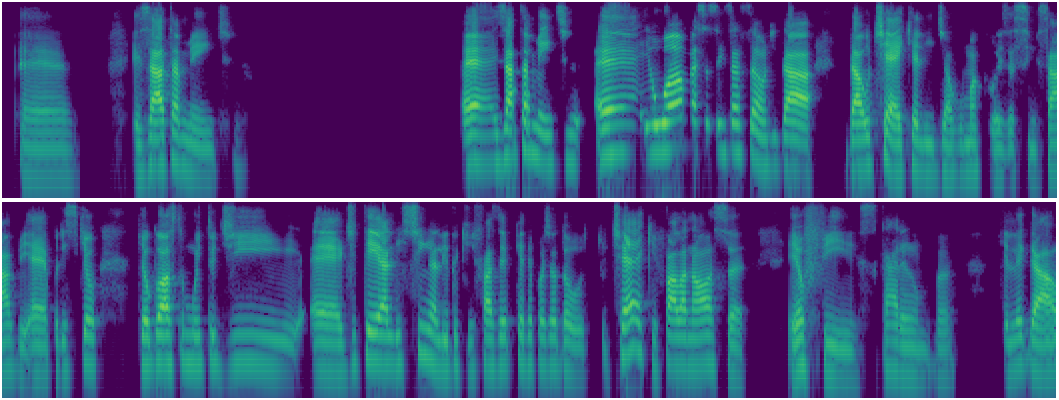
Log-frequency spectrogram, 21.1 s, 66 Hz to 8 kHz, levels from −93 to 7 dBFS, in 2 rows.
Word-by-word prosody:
É, 110 -1 -10 0.6
exatamente. 135 -4 +1 2.3
É, 155 -1 +5
exatamente. 165 -2 +1 0.3
É, 195 +2 +4 0.2
eu 195 +1 -3
amo 230 +2 +8
essa 215 -2 -3
sensação 200 -5 -3
de 145 - -19
dar 140 -3 +6 0.3
dar 135 0 +6
o 145 - -4
check 125 -3 +3
ali 125 -2 -5
de 120 - -8
alguma 120 +2 -8
coisa, 115 -2 -15
assim, 110 -1 -15
sabe? 125 +2 -3
É 120 -1 0
por 135 - -20
isso 130 +1 -15
que - - -6
eu 145 -1 -6 0.4
que - - -7
eu 145 - +1
gosto 155 +2 +4
muito 155 0 -11
de 145 -2 -10
eh, 130 -1 +1
de 150 +5 -13
ter 165 +1 +4
a 155 - +7
listinha 155 +4 -7
ali 135 -3 -6
do 140 +1 -17
que 130 -1 -18
fazer 145 0 -3
porque 145 +2 -10
depois 145 -1 -12
eu 145 - -6
dou 130 -4 -8
o 120 +2 -29
check 200 +1 +2
e 135 - -16
fala: 145 +3 +3
"Nossa, 145 -6 -3 0.4
eu 140 +3 -1
fiz, 115 -8 -12
caramba, 115 -4 -11 0.4
que - - -13
legal". 130 - +1
140 Hz, 150 wpm, -22 LUFS, 125-155 Hz, 2.3 s, amo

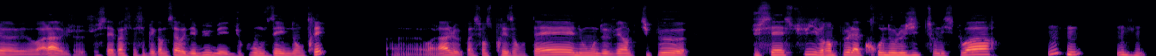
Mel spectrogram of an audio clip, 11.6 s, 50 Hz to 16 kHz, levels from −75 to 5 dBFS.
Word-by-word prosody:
heu, 100 -2 -1
voilà, 100 +4 +3
je 95 -7 -15
je 110 - -22
savais 110 +1 -3
pas 120 - +1
si - - -17
ça 115 - -11
s'appelait 115 0 -6
comme 120 - -1
ça 145 - +3
au - - +4
début 120 +5 -2
mais 110 -3 -1
du 105 +1 -13
coup, 140 +6 -8
on 125 - -1
faisait 125 +4 0
une 110 -1 -2
entrée, 110 -1 0 0.8
heu, - - -20
voilà, - - +2
le 120 -7 -1
patient 110 +2 -6
se 120 - -12
présentait, 130 +9 +2
nous 135 -1 -1
on 135 -1 -1
devait 115 -1 -1
un 120 - +2
petit 115 +3 -9
peu, 140 +4 -3 0.2
heu, - - -9 0.6
tu 125 - -6
sais 150 +7 +1
suivre 145 +1 -2
un 140 - +4
peu 155 +4 -2
la 140 - +6
chronologie 140 -2 +1
de 140 - -24
son 120 - -7
histoire. 160 +10 +4 0.5
Mmh 220 - -2
mh, - - +4 0.5
mmh 155 - -3
mh. 135 -4 -5
125 Hz, 245 wpm, -25 LUFS, 110-145 Hz, 0.8 s, la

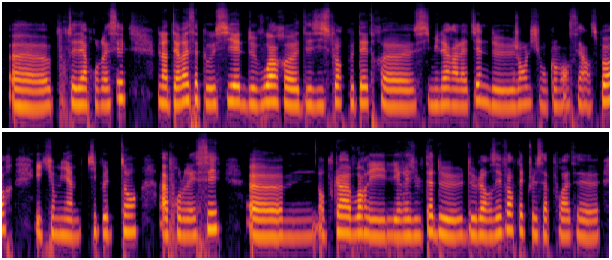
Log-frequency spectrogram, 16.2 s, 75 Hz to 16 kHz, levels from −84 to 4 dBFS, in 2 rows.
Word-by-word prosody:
heu, 190 -1 +2
pour - - -15
t'aider 210 -1 +3
à 205 - +5
progresser. 205 +7 -2 0.4
L'intérêt, 220 +1 +5
ça 245 0 0
peut 210 -1 -1
aussi 225 +3 0
être 220 -2 +4
de 210 +1 -1
voir, 225 +2 +5
heu, 200 -2 +4
des 200 +1 -5
histoires 215 +3 -1
peut-être, 215 +1 -2
heu, 190 -1 0
similaires 205 +1 -2
à 200 - +2
la 195 0 -3
tienne 240 +2 -1
de 190 -1 -2
gens 205 +2 -3
qui 215 0 -9
ont 190 - -11
commencé 200 +2 -7
un 200 -1 -5
sport 240 +5 +2 0.3
et - - 0
qui 215 - -4
ont - - -4
mis 205 0 -3
un 190 -1 -3
petit 235 +4 -9
peu 215 -1 +1
de 210 - -17
temps 230 0 +1 0.3
à - - +6
progresser. 210 +7 0 0.4
Hem, 190 0 +2
en - - -4
tout 190 - -19
cas, 225 -3 +6
avoir 215 +1 +3
les 195 -1 0
les 195 0 -2
résultats 195 +3 0
de 200 -2 +1
de 205 - -2
leurs 200 -1 0
efforts, 240 +3 +2
peut-être 235 -2 -3
que 210 - -4
ça 200 -1 -4
pourra 195 -1 -4
te 185 -2 -6
205 Hz, 205 wpm, -20 LUFS, 195-220 Hz, 0.4 s, à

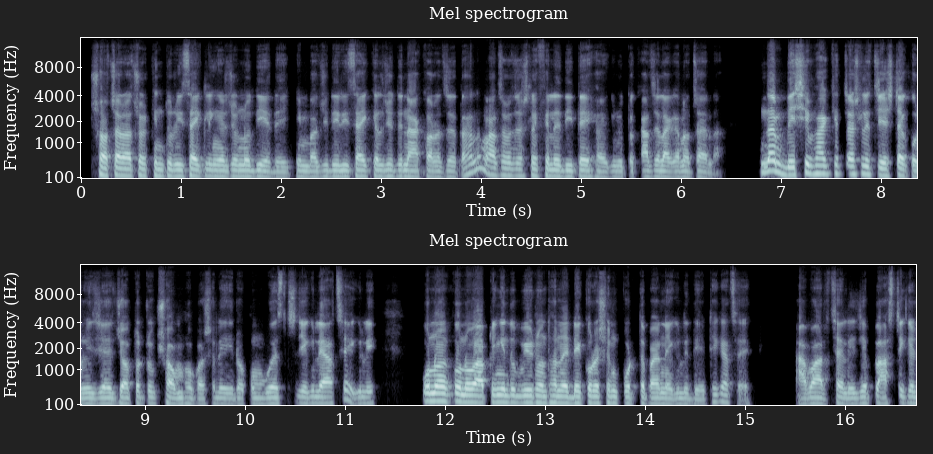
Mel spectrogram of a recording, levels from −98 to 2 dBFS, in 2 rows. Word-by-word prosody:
সচরাচর 130 0 +3
কিন্তু 130 0 -1
রিসাইক্লিং 120 +1 +1
এর 115 - -2
জন্য 115 0 0
দিয়ে 110 -2 0
দেই। 105 0 -5
কিংবা 110 -2 -3
যদি 115 0 -3
রিসাইকেল 115 +1 0
যদি 120 0 -4
না 110 - +3
করা 110 -1 0
যায়, 110 -2 -4
তাহলে 190 +6 -2
মাঝে, 140 -1 0
মাঝে 130 -1 -3
আসলে 130 +1 -2
ফেলে 120 -2 +2
দিতেই 115 0 +1
হয়, 105 -2 -3
এগুলো 110 +1 -7
তো - - -5
কাজে 115 0 -1
লাগানো 110 0 -1
যায় 105 -3 -3
না। - - -16 0.5
না 225 - +8 0.2
বেশিরভাগ 170 +3 +4
ক্ষেত্রে 170 -2 -2
আসলে 160 -1 0
চেষ্টা 135 -1 +4
করি 110 0 0
যে, 115 - +1
যতটুক 120 +1 -1
সম্ভব 110 0 0
আসলে 110 +2 -7
এরকম 105 +1 -6
ওয়েস্ট 115 0 -1
যেগুলি 120 +1 +1
আছে, - - -8
এগুলি 115 0 -3 0.5
কোন, 165 0 +5 0.2
কোন 155 -2 +5 0.2
আপনি 130 +1 -2
কিন্তু 135 0 +2
বিভিন্ন 130 0 +3
ধরণের 125 -2 +3
ডেকোরেশন 125 +1 +1
করতে 120 - -1
পারেন, 110 0 +2
এগুলি 110 +1 -6
দিয়ে 95 -1 -7
ঠিক 145 +1 -6
আছে? 140 - -11 0.6
আবার 115 +2 +2
চাইলে 110 - 0
এই - - -7
যে - - +1
প্লাস্টিকের 125 +2 0
120 Hz, 215 wpm, -22 LUFS, 110-130 Hz, 0.6 s, না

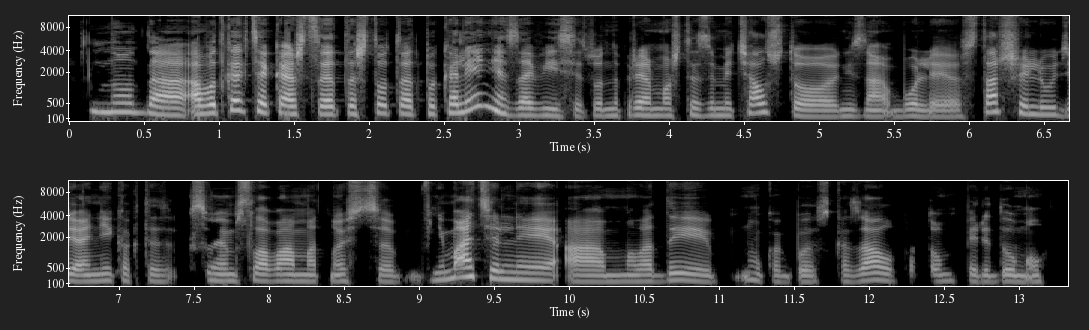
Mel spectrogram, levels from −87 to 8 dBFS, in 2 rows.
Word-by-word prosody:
Ну 250 0 -3
да, 195 -6 +5
а 205 - +6
вот 230 +1 +4
как 295 -1 +5
тебе 245 - +6
кажется, 205 -2 +6
это 200 +1 +4
что-то 215 0 +3
от 195 - -4
поколения 255 - +1
зависит? 170 -4 -2
Вот, 165 0 -6
например, 170 +1 -1
может, 170 -1 -4
ты 180 - -6
замечал, 175 +8 -1
что, 150 -8 -2
не 160 - -11
знаю, 150 -1 -2
более 145 - -5
старшие 250 -3 +1
люди, 190 -4 -5
они 160 +2 0
как-то 160 -2 -13
к - - -19
своим 165 -2 -3
словам 160 0 -1
относятся 155 -1 -4 0.2
внимательнее, 190 -3 +1
а 145 -1 0
молодые, 150 +1 -5
ну, 190 - -16
как 145 -1 -15
бы, 145 -1 -10
сказал, 165 +4 -4
потом 155 +2 -15
передумал. 150 -1 -9
170 Hz, 170 wpm, -23 LUFS, 155-205 Hz, 0.2 s, а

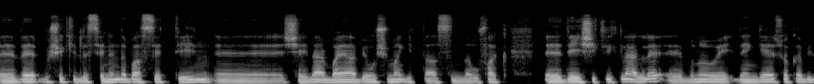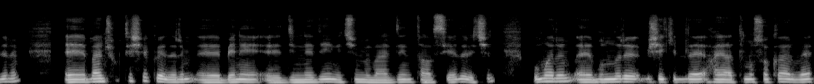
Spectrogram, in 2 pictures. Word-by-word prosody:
eee, 95 0 +2
ve 105 0 +2
bu 110 - -5
şekilde 105 -1 -1
senin 105 +2 +2
de 115 - +2
bahsettiğin, 110 0 0
eee, 90 -2 -3
şeyler 100 +2 +1
bayağı 105 0 +3
bir - - +1
hoşuma 105 +2 +1
gitti 100 -3 -6
aslında, 95 0 -3
ufak, 100 +2 -4 0.4
eee, 100 -1 +3
değişikliklerle, 110 +4 +1
eee, 95 0 -3
bunu 110 0 +2
bir 105 0 -4
dengeye 105 +2 +1
sokabilirim. 110 - -2 0.4
Eee, 110 +1 +4
ben 135 +1 +4
çok 180 +6 -12
teşekkür 155 -3 -2
ederim, 115 0 0
eee, 105 -1 +1
beni, 110 +1 +3
eee, 100 -2 -3
dinlediğin 105 +3 +1
için 110 0 -2
ve 100 -1 +1
verdiğin 110 +3 -1
tavsiyeler 110 +3 -2
için. 115 +9 -4 0.4
Umarım, 140 +4 +1
eee, 110 0 +2
bunları 125 +3 +2
bir 125 - -5
şekilde 120 +1 0
hayatıma 115 +1 0
sokar 115 0 -1
ve, 120 +2 +2
110 Hz, 160 wpm, -22 LUFS, 100-115 Hz, 0.4 s, Eee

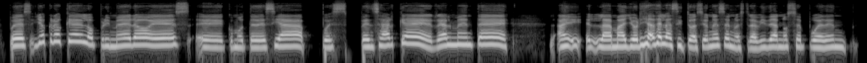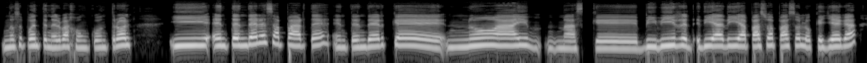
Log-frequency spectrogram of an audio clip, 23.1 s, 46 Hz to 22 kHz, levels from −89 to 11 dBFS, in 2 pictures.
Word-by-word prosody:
Pues, 255 0 +3
yo 345 +7 -3
creo 385 -1 -2
que 385 0 0
lo 295 -6 0
primero 260 +2 -1
es, 265 +1 0
eh, 215 -2 -4
como 215 +1 -7
te 215 0 -7
decía, 240 +2 -1 0.2
pues, 215 0 -6
pensar 255 +4 -2
que 295 -7 +1
realmente 280 +2 0 0.6
hay 235 -1 -2
la 220 +2 0
mayoría 230 +5 +3
de 305 -1 +6
las 280 -4 +1
situaciones 230 +2 -3
en 255 -2 0
nuestra 200 -2 -5
vida 220 +3 -1
no 225 0 -5
se 225 0 -6
pueden 220 -1 -3 0.2
no 225 +2 -3
se 270 +2 -7
pueden 250 0 +2
tener 215 -3 -1
bajo 230 -2 -1
un 210 -1 -6
control. 225 +6 0 0.5
Y 260 +1 +3
entender 260 +3 +4
esa 340 -3 +1
parte, 270 +2 0
entender 225 +2 -1
que 245 -6 +2
no 250 +5 +1
hay 260 +1 +3
m 215 -6 -8
más 200 0 -5
que 195 -1 -1
vivir 245 +4 +2
eh 225 -4 +2
día 250 +1 +5
a 245 - +2
día, 250 0 +3
paso 240 +2 +1
a 265 - +2
paso 250 +1 0
lo 235 -4 -2
que 215 0 -3
llega. 240 - +3
245 Hz, 145 wpm, -18 LUFS, 220-265 Hz, 0.6 s, de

